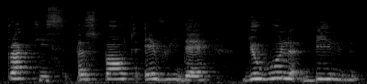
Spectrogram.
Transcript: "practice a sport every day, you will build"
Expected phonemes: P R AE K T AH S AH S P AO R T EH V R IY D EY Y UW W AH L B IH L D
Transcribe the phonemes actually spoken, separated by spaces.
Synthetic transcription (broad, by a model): P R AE K T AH S AH S P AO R T EH V R IY D EY Y UW W AH L B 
